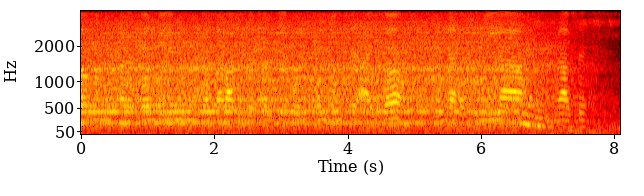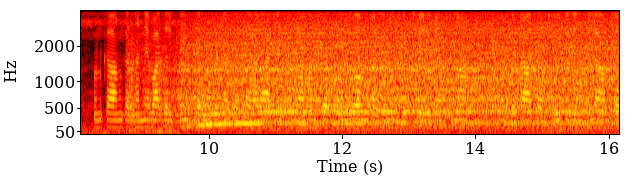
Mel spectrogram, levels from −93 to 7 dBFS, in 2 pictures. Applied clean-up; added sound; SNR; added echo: none; Domestic sounds, home sounds; -4 dB; none.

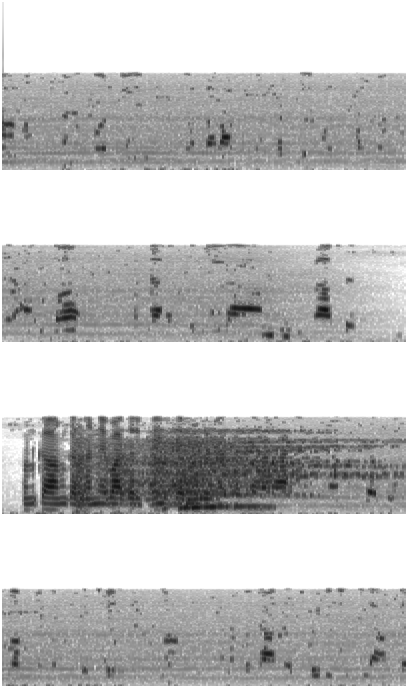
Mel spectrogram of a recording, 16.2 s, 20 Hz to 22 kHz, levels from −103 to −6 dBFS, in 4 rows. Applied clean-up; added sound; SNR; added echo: classical method spectral subtraction.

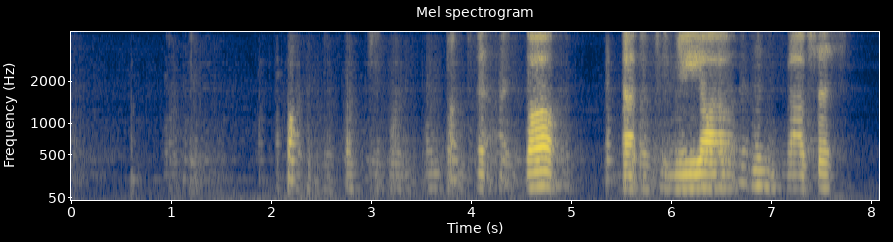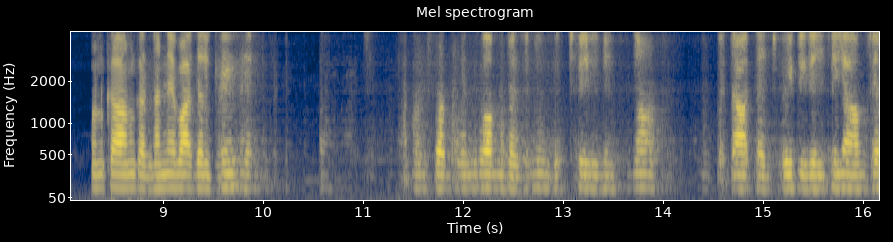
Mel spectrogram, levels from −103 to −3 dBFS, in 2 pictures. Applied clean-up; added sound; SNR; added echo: neural mask model DeepFilterNet 3.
